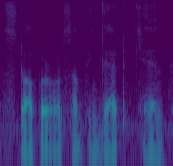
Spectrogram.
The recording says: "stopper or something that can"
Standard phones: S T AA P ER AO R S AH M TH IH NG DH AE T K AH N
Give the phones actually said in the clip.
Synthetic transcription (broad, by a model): S T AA P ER AO R S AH M T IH NG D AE T K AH N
